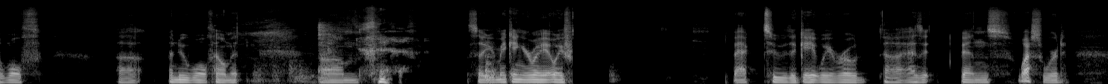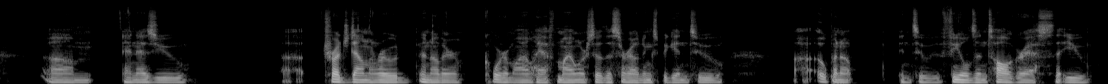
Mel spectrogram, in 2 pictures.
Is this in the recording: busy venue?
no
